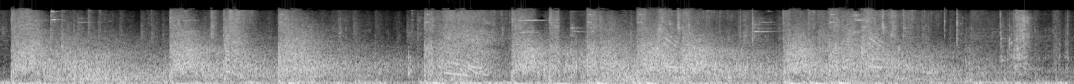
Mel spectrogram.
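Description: Loud, dense gunfire from a film soundtrack: many shots overlapping in continuous bursts, like automatic weapons firing in a battle.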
